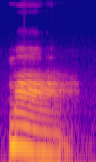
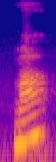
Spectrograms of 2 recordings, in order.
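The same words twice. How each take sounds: First: The vowel is held twice as long. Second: The vowel is held briefly.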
